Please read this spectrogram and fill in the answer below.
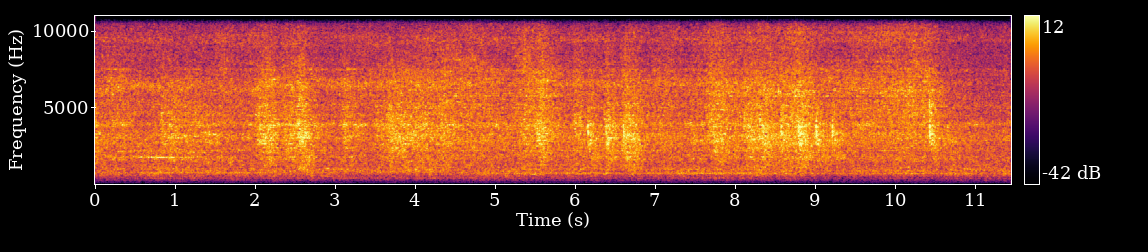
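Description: Steady mechanical noise of heavy construction machinery at a steel-frame building site, with a faint whine in the middle.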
